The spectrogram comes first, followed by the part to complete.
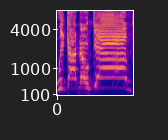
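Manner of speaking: very high, very slow, loud drawn-out yell. Retelling how a co-host yelled about the offensive line: imitating someone yelling. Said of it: "Anth was yelling at me that we have no depth".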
